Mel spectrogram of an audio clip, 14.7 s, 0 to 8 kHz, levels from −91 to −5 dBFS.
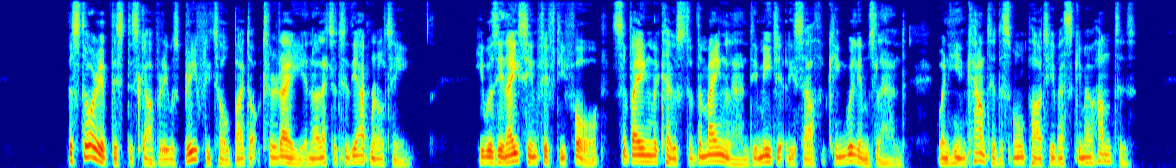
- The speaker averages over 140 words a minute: Yes, average, 170 wpm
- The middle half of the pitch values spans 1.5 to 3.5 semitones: No, average, 4.8 semitones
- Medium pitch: No, low, 100 Hz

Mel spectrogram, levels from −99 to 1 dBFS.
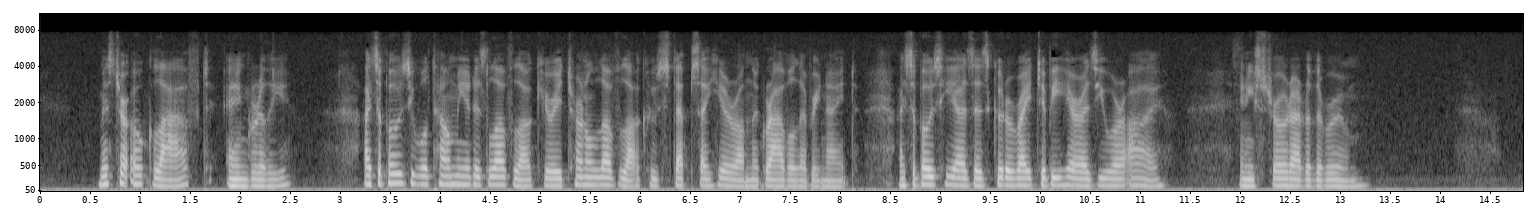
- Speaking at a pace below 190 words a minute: No, average, 195 wpm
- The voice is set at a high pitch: No, low, 130 Hz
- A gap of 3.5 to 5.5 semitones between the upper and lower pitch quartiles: No, average, 3.0 semitones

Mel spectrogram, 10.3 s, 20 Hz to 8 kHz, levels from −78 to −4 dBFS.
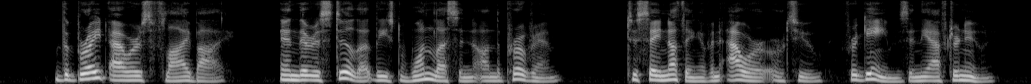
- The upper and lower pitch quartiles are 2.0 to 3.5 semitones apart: No, average, 3.9 semitones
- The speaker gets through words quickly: No, average, 170 wpm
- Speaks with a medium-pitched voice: Yes, medium, 145 Hz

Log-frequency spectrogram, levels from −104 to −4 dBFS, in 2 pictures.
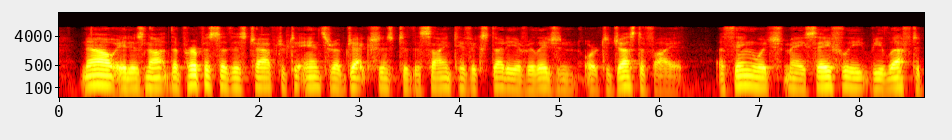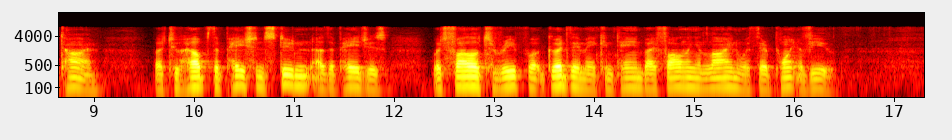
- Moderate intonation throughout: No, narrow, 2.3 semitones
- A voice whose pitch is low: Yes, low, 105 Hz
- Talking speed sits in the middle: No, fast, 210 wpm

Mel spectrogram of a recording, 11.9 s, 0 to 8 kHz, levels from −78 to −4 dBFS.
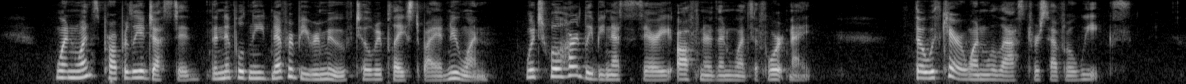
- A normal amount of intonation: No, wide, 6.1 semitones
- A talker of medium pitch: Yes, medium, 175 Hz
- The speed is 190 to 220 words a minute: No, average, 175 wpm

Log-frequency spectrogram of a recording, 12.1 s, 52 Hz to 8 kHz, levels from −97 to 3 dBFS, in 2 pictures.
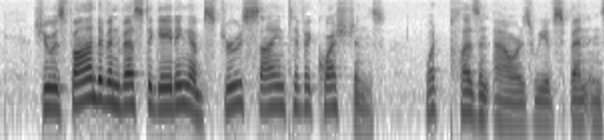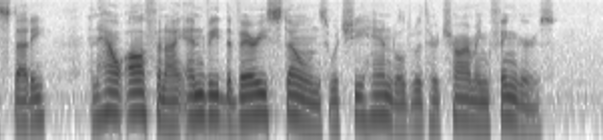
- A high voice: No, low, 130 Hz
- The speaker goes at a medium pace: Yes, average, 155 wpm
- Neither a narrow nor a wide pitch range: No, wide, 7.9 semitones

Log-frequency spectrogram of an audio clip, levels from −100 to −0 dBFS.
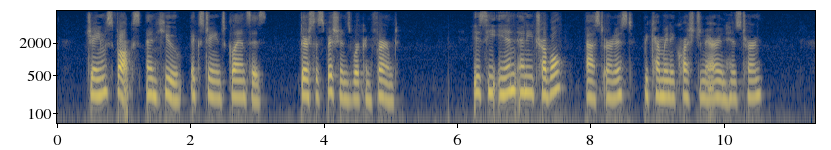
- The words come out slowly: Yes, slow, 120 wpm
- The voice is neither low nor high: No, high, 210 Hz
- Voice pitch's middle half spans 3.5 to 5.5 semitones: No, narrow, 2.5 semitones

